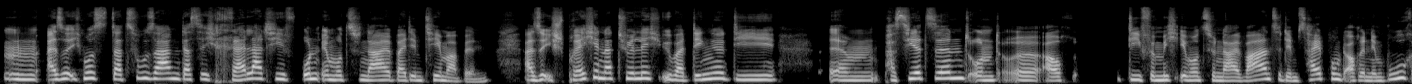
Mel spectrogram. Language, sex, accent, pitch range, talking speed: German, female, German, 195-245 Hz, 160 wpm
